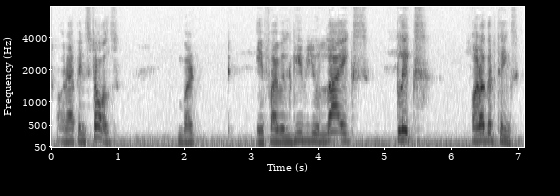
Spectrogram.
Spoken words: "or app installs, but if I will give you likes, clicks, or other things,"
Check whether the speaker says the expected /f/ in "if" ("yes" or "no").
yes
